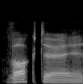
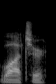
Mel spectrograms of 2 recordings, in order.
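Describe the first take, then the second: First: The name is said with a German pronunciation. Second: The name is said with an English pronunciation. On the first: "the German pronunciation" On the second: "a lot of people just pronounce it Watcher because it's easier for them"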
